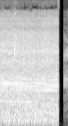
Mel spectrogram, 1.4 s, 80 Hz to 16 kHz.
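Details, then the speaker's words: 2003 Lincoln Navigator air suspension compressor running with a steady, even whirring hum that cuts off abruptly, pumping normally after another relay next to it was found; vehicle off jack and pumping up, relay not confirmed as cause. "the air compressor was running. I found another relay that was right next to it."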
